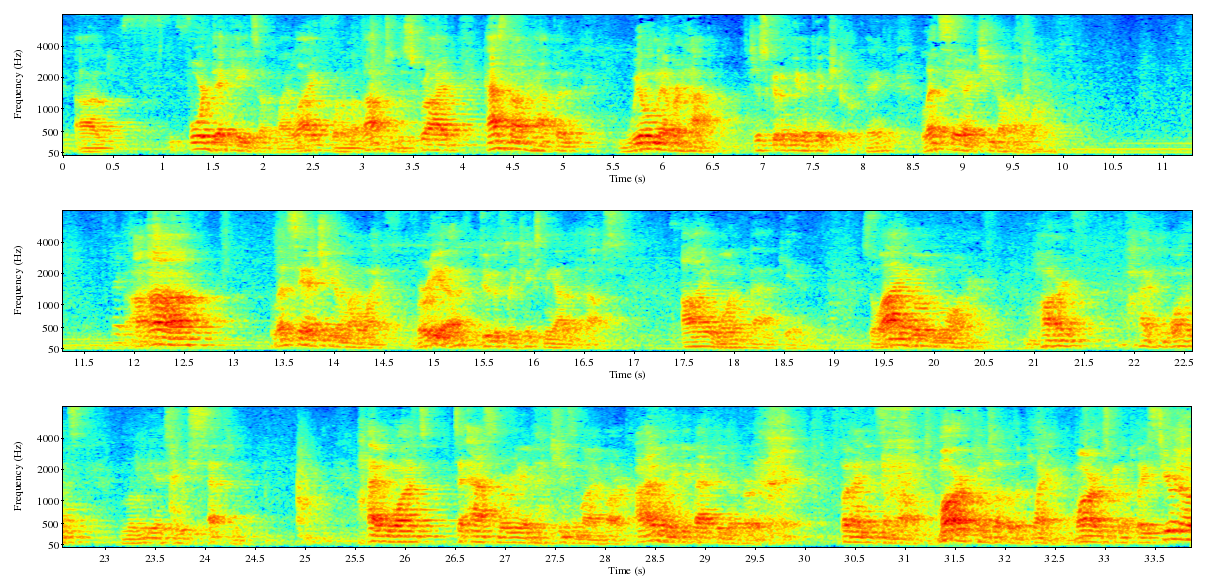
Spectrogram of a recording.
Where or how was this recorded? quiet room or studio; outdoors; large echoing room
large echoing room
